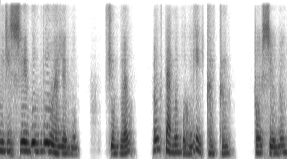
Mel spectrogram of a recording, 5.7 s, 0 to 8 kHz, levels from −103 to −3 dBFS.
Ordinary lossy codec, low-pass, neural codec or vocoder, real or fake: none; 7.2 kHz; codec, 16 kHz, 0.5 kbps, FreqCodec, smaller model; fake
